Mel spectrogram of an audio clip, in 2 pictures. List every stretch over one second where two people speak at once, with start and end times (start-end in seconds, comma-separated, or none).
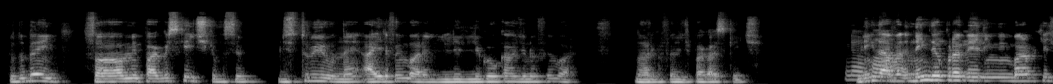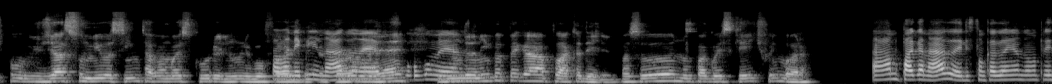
8.6-9.8, 13.2-15.3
